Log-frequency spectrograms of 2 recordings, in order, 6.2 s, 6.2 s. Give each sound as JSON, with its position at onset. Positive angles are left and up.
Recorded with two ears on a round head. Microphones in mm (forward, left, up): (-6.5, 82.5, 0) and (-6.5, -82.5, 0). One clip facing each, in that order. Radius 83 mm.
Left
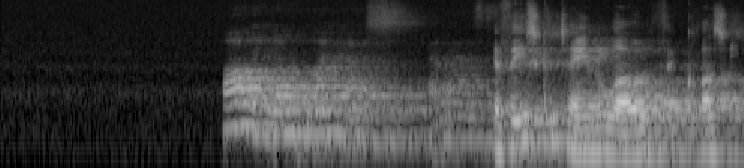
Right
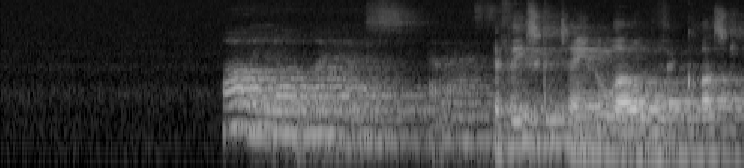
{"t": 1.9, "sound": "a woman speaking", "side_deg": -10, "distance_m": 4.5}
{"t": 4.1, "sound": "a man speaking", "side_deg": 20, "distance_m": 2.0}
